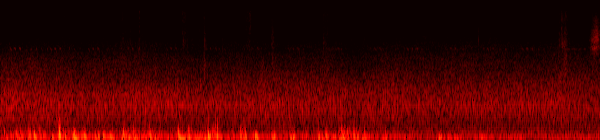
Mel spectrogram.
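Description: Wind buffeting a phone microphone as an uneven low rumble, with footsteps on pavement from someone walking; the rumble eases off in the second half.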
